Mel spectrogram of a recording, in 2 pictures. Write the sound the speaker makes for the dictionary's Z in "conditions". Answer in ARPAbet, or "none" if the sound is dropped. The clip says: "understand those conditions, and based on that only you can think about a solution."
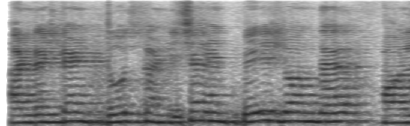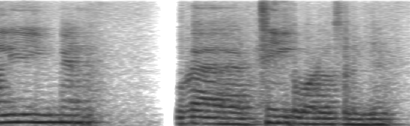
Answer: none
